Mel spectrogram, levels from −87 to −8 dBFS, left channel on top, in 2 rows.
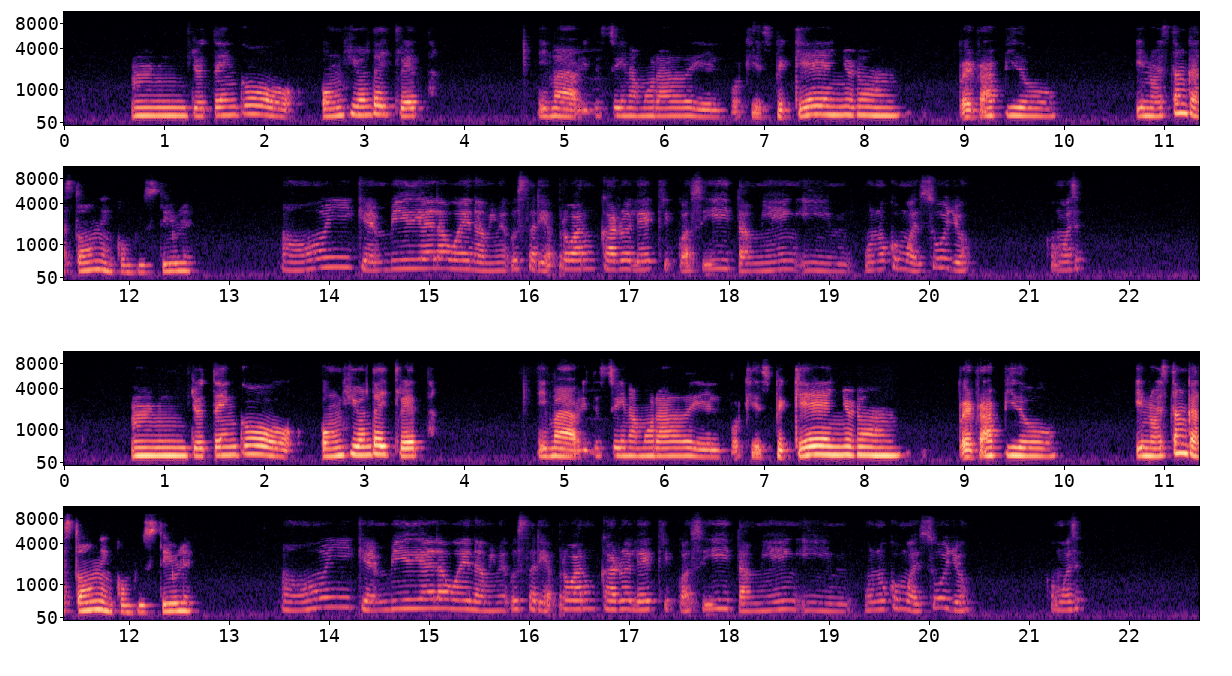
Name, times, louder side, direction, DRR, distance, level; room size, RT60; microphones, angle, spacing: voice 1, 0.7-2.3 2.6-3.5 4.7-8.4 9.0-9.9 10.7-12.6, right 6 dB, 90° right, 0.5 m, -21 dB
voice 2, 4.9-5.4 13.5-20.4 21.2-21.5, right 1 dB, 5° left, 1.6 m, -34 dB
4.3 x 2.8 x 3.6 m
head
